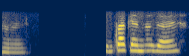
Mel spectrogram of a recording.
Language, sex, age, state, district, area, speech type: Goan Konkani, female, 30-45, Goa, Quepem, rural, conversation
